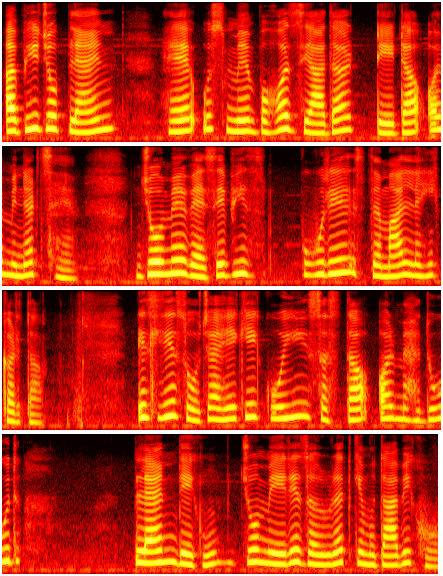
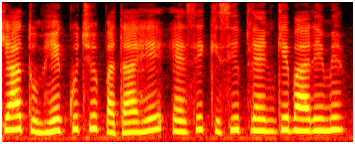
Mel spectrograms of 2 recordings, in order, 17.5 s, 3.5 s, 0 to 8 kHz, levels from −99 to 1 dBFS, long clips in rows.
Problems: constant background noise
